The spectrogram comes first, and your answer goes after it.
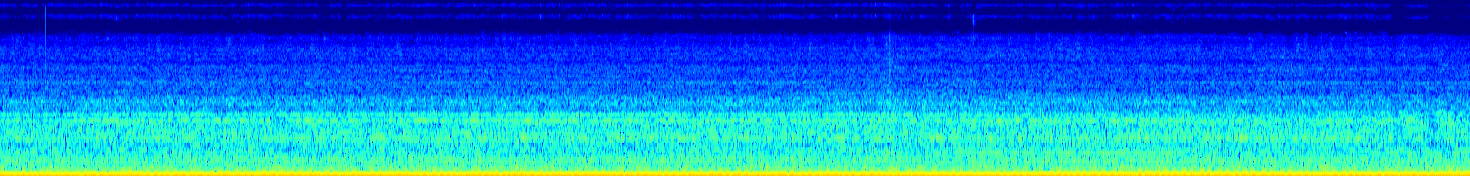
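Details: GE French door refrigerator fresh food evaporator fan after freeing seizure caused by clogged drain; steady, even low hum, no ticking, scraping or wobble; fan spinning freely, normal running.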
